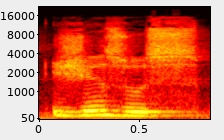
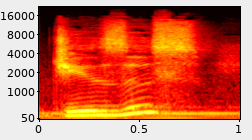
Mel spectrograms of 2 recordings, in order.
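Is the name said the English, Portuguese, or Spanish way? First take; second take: Portuguese; English. First: The name is said with Portuguese pronunciation. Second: The name is said with English pronunciation. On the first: "em português" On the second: "pronunciado em inglês"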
